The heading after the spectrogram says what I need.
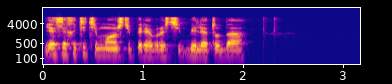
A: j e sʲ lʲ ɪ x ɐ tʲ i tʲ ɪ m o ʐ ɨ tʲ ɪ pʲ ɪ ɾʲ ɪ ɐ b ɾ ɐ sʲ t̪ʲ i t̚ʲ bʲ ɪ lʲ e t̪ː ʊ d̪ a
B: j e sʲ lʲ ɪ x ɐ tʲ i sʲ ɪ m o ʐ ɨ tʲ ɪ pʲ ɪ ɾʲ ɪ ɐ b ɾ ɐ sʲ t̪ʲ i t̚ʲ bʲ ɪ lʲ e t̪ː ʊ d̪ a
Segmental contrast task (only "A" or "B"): A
